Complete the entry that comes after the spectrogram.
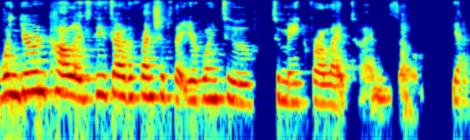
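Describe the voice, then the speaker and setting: A woman's voice at a fairly quick pace, with ordinary pitch variation. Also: fairly high pitch for a woman. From Chicago southwest side, Mexican-American family. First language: Spanish. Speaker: diversity and inclusion administrator. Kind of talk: casual chat.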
